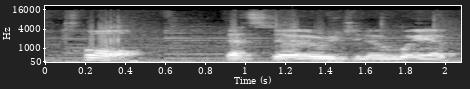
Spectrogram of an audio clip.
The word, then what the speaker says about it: Koch: throughout the video that I have been pronouncing the surname K-O-C-H as Koch. But as a matter of fact, some of my relatives who are living in Germany have kept me informed that the surname is to be pronounced as Koch.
